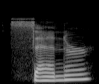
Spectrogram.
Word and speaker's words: center: Center, we drop that T because the T after the N in the unstressed syllable can disappear because when I put my tongue up for the N, center, I'm just not releasing center. Center, I'm just pulling it back without releasing the airflow.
